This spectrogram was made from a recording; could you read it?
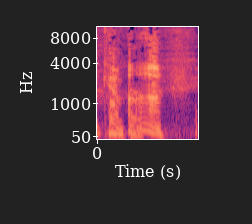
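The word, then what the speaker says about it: Kuemper: Congratulations, you didn't pronounce the U in it. Darcy Kemper.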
